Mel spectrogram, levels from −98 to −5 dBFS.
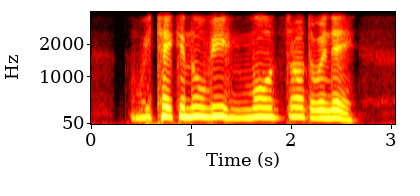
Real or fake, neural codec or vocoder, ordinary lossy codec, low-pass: fake; codec, 16 kHz in and 24 kHz out, 0.4 kbps, LongCat-Audio-Codec, two codebook decoder; Opus, 64 kbps; 3.6 kHz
